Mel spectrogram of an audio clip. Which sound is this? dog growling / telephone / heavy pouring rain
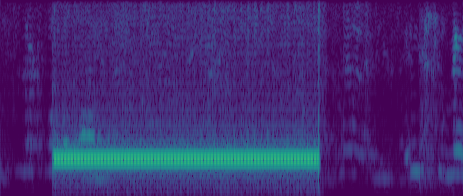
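telephone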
